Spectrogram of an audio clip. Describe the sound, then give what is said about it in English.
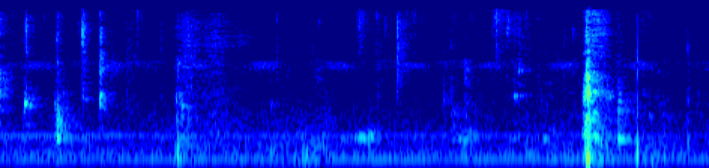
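Faint liquid trickling and splashing as gasoline is poured, with scattered small clicks and a sharper splash near the end, against a low steady hum and no voices. “We pour a little gas down.”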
